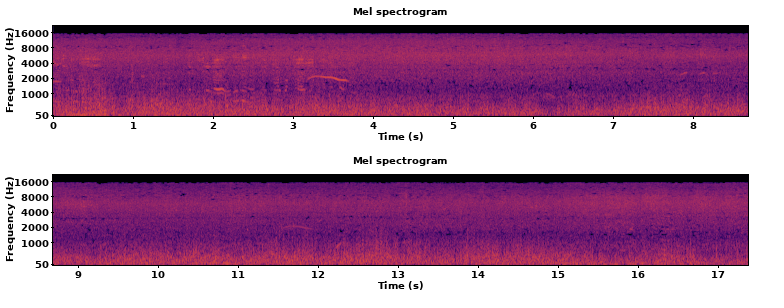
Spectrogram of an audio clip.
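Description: Steady wind rumble on the microphone over the wash of waves breaking on a sandy beach, with faint distant voices.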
